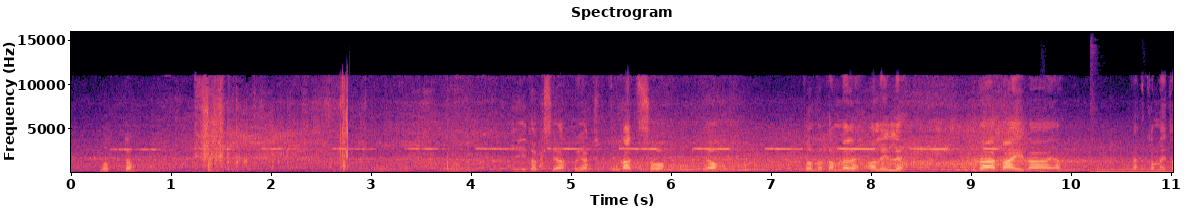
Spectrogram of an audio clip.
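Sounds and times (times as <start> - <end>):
street noise: 0.0 - 11.0
reversing alarm beeping: 1.9 - 8.9.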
